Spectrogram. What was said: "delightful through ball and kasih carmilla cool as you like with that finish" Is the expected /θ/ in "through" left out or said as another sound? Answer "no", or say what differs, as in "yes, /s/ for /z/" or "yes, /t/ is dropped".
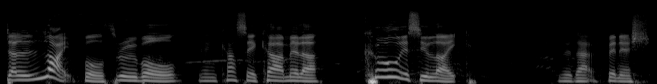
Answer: no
